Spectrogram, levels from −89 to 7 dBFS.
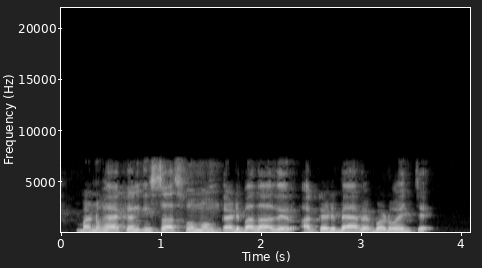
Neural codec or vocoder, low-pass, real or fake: none; 7.2 kHz; real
